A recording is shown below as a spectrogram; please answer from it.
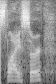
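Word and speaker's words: Slic3r: is a slick 3r i know it's stylized so that it's uh pronounced slicer but there is a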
